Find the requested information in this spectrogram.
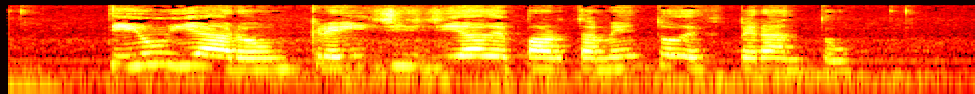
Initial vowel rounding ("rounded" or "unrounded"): unrounded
